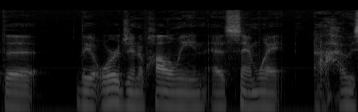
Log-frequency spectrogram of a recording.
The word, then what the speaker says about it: Samhain: we also get the origin of Halloween as Samhain.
